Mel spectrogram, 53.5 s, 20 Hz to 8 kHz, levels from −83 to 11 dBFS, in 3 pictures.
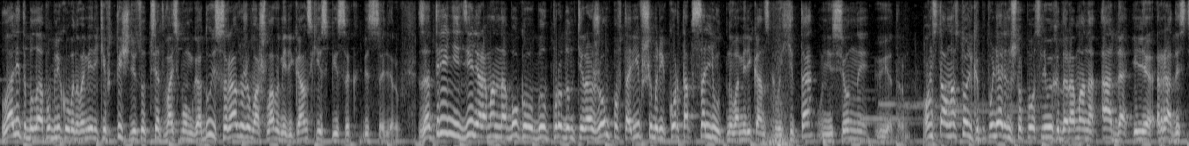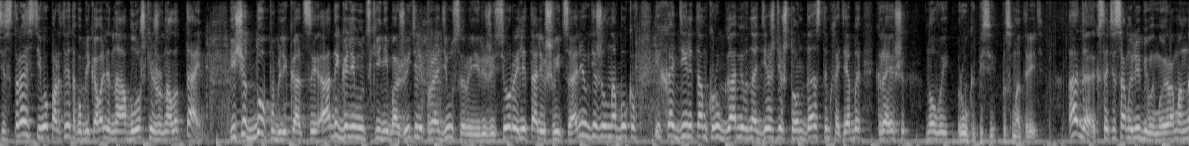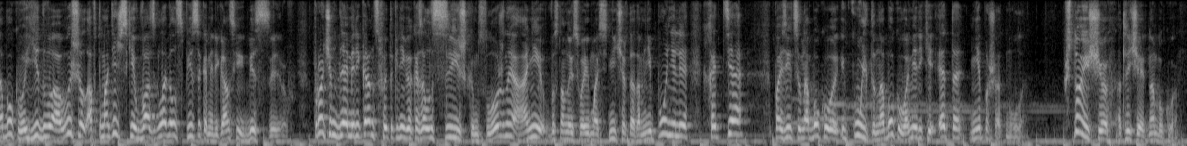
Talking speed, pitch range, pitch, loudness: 145 wpm, 155-215 Hz, 185 Hz, -19 LUFS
